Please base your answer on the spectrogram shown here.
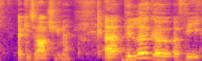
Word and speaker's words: GuitarTuna: use is guitar tuner it's spelt g-u-i-t-a-r-t-u-n-a okay so it's the word guitar and the word tuna but spelt like the fish um not a guitar tuner uh the logo of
